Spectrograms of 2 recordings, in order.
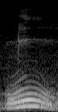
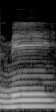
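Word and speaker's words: من: Nah, mi kasrah ya. Huruf yang berharakat kasrah sempurna. Kasrahnya vokalnya i, mi ya. A'udzu billahi mi. Nah, jangan me. Nah, itu nggak boleh. Jangan miring bunyinya, jangan bunyi me, tapi mi.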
